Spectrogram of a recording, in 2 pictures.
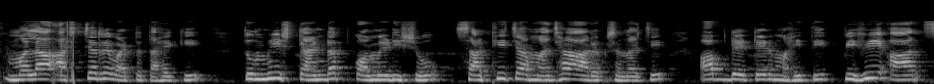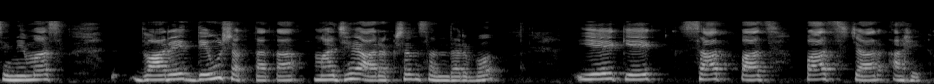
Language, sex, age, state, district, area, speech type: Marathi, female, 60+, Maharashtra, Wardha, urban, read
